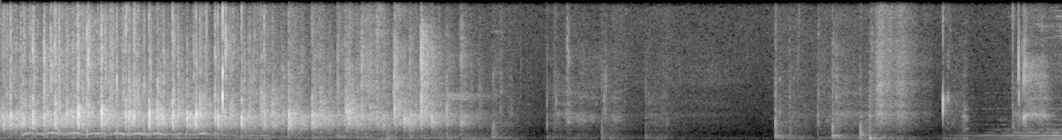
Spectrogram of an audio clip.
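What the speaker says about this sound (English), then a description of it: "Please give her a round of applause." Conference audience applauding a speaker as she is introduced at a business empowerment event, dense clapping for about five seconds that thins into scattered claps, a pause, then a few taps and shuffles.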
